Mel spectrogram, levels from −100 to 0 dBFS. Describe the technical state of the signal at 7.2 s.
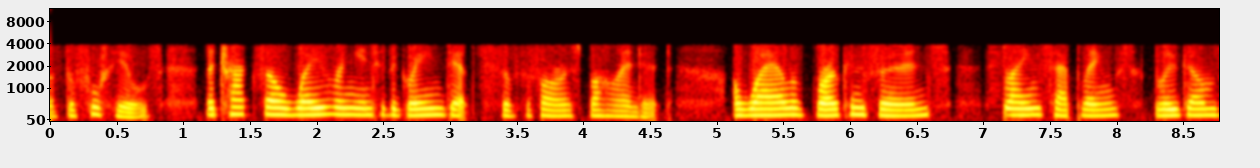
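At 7.2 s the audio sits inside a stretch of VoIP packet loss concealed by the speech codec, running from 7.05 to 7.24 s. About 80 ms of packets went missing, which fits four 20 ms frames. The Speex decoder filled the gap by extrapolating its last pitch and filter while lowering the gain, so the speech smears into a buzzy tone or coloured noise that fades. Because each frame builds on the last, the speech stays weak or distorted for tens of milliseconds or more after the 7.24 s recovery.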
